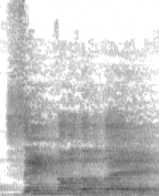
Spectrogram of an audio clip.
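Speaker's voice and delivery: normal talking voice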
